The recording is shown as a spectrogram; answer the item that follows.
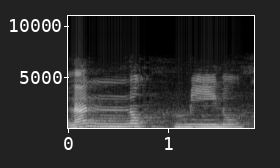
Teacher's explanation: Jawapannya adalah pilihan jawapan yang ketiga iaitu lan nu'minu. Iaitu dia dibunyikan dengan dengung idgham, bermaksud kita memasukkan nun mati, bunyi nun mati ke dalam sebutan huruf yang kedua yang berbaris.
